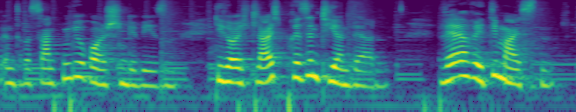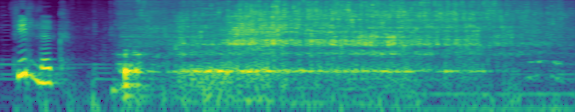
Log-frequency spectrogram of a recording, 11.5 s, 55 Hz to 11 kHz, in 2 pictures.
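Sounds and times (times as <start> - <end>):
speech: 0.0 - 7.4
toilet flushing: 6.9 - 11.5.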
